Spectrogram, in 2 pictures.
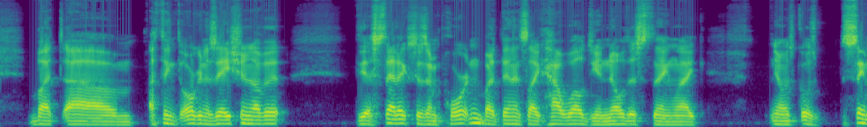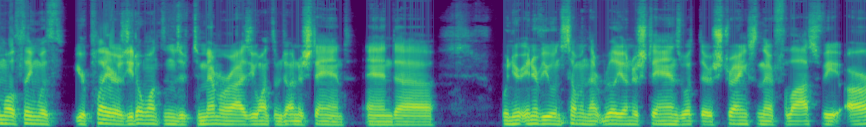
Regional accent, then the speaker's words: Canada; We're Canadian. We were living in the U.S.

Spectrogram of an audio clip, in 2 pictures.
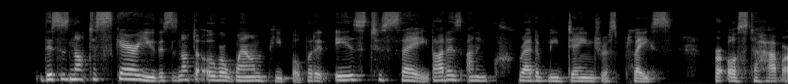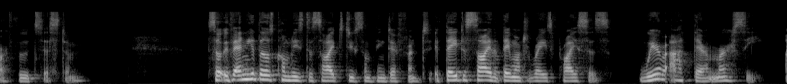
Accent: Ireland; you're from the UK. I'm from Ireland.

